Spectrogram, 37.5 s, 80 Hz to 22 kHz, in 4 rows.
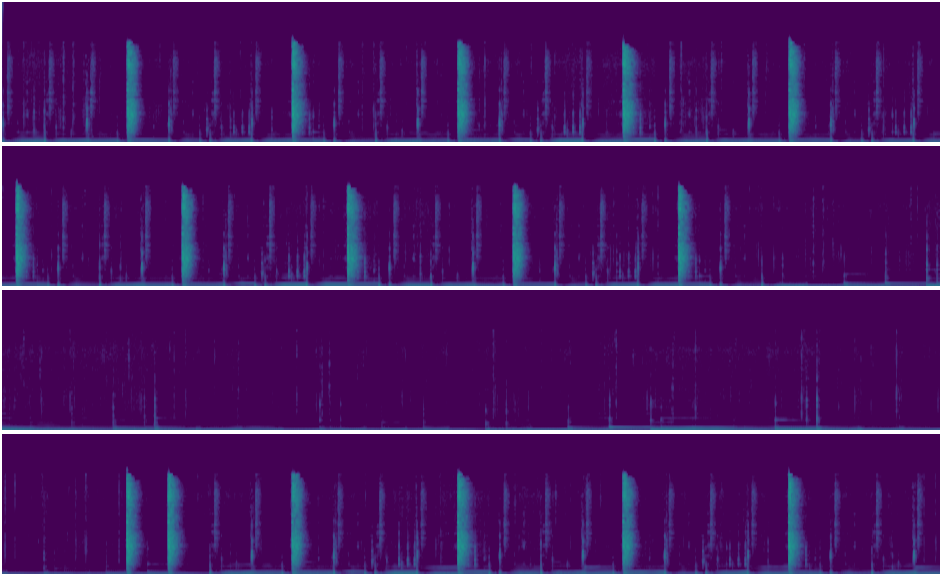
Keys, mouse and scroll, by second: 4.0 middle click, 4.7 ctrl+r, 10.1-11.4 middle drag, 14.2 middle click, 15.5 middle click, 18.6 3, 19.7 KP_1, 19.9 KP_3, 21.9 0, 23.0-24.6 drag, 24.7 ctrl+z, 25.4 o, 27.7 click, 28.6 ctrl+z.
